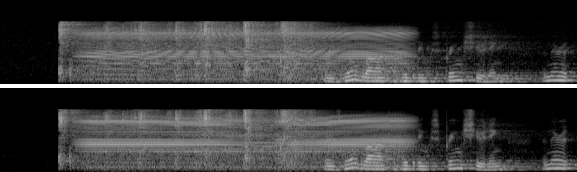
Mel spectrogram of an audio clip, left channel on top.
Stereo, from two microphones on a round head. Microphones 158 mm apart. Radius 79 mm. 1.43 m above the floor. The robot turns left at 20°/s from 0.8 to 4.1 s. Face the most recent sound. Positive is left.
turn(degrees=-75)  # may be behind; listen again after turning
